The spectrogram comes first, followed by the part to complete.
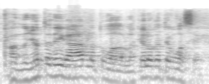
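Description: A man with a Dominican accent playing a barber in a TV comedy sketch, loud, bossy and exasperated. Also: fairly high pitch, racing, background noise. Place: TV studio barbershop set. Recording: roomy studio with loud audience laughter.

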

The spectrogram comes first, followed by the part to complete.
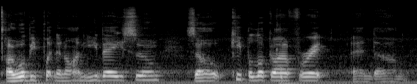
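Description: A man's voice: sits high, moderate pace, warm tone, breathy edge. A middle-aged man casually showing items he is selling online from a small home office, rambling with many fillers and repeats, his voice wearing thin. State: losing his voice. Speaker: online seller. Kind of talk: casual product walkthrough. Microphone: webcam at desk.

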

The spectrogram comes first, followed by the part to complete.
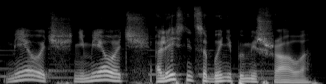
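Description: A firm young cartoon girl with a raised, bright-edged voice, as a man puts her on. She objects readily and speaks her mind plainly. Faint music runs underneath. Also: a little high, big pitch swings, normal speed, vocal fry, pitched above the performer's own voice. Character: earnest young girl Zhenya, talkative. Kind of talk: amateur cartoon voice acting.

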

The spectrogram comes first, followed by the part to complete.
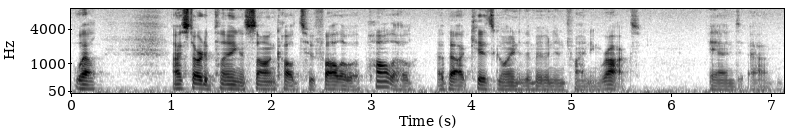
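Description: A middle-aged man speaking gently as a guest in a TV studio interview, with many small hesitations, on a lapel mic. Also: deep voice, steady tone, normal speed, creaky. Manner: gentle, soft-spoken storytelling with hesitations. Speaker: guest musician. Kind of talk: casual interview talk. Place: tv studio set.

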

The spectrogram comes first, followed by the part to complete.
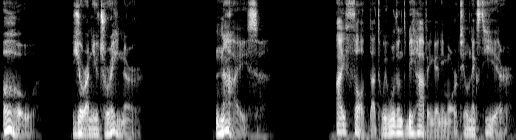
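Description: A man playing a cocky, casual, unprofessional substitute professor in an ASMR comedy roleplay, with a husky, gravelly voice and a hesitant, improvising way of talking. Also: very deep voice, sing-song, extremely slow, pauses often, heavily acted. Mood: casual, friendly. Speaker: roleplay performer.

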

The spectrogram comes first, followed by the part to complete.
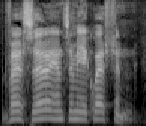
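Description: An actor playing a jovial, wordy, wealthy fat crime boss in a radio drama, speaking with effusive, genteel relish. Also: male voice, sits high, very animated, moderate pace, pushed and bright, full character voice. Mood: jovial, probing. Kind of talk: old-time radio drama acting.

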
